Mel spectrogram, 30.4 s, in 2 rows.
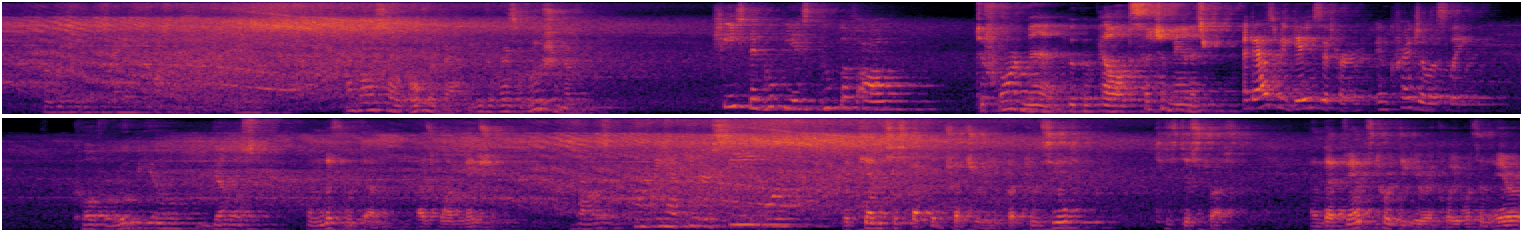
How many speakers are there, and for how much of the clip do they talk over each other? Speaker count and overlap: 7, no overlap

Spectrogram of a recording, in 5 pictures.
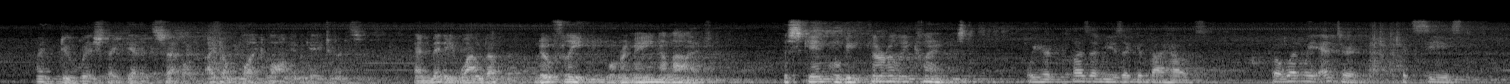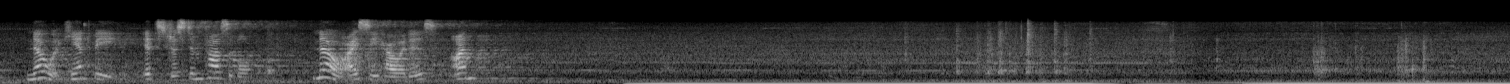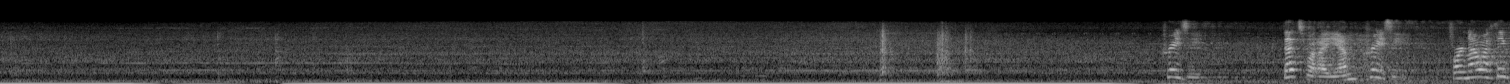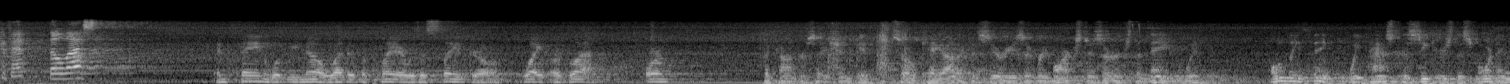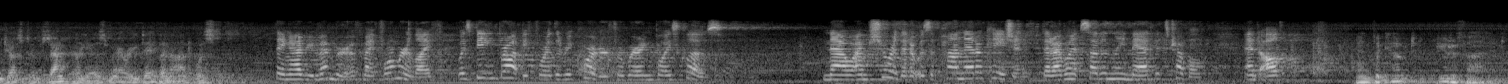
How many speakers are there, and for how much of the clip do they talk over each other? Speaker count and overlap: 5, no overlap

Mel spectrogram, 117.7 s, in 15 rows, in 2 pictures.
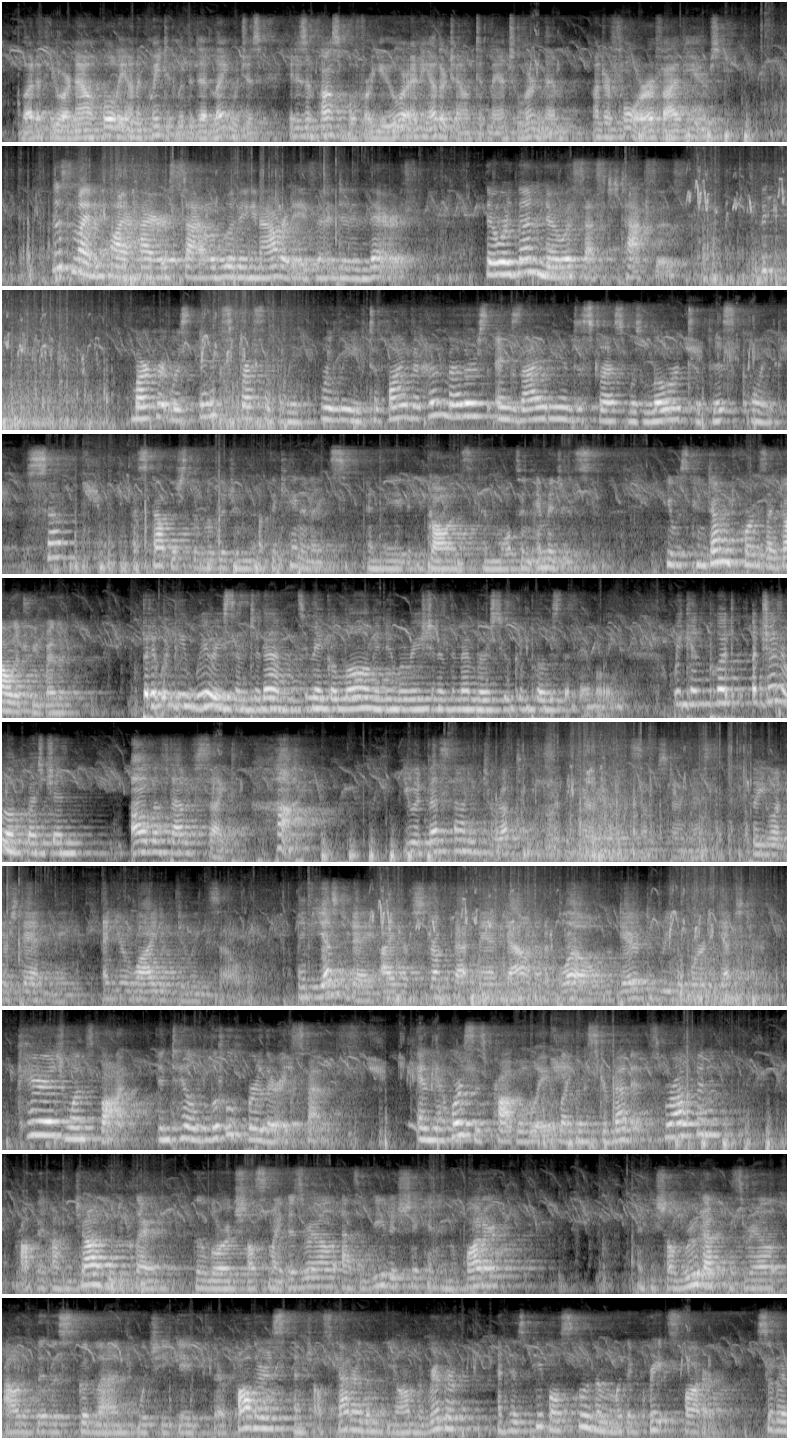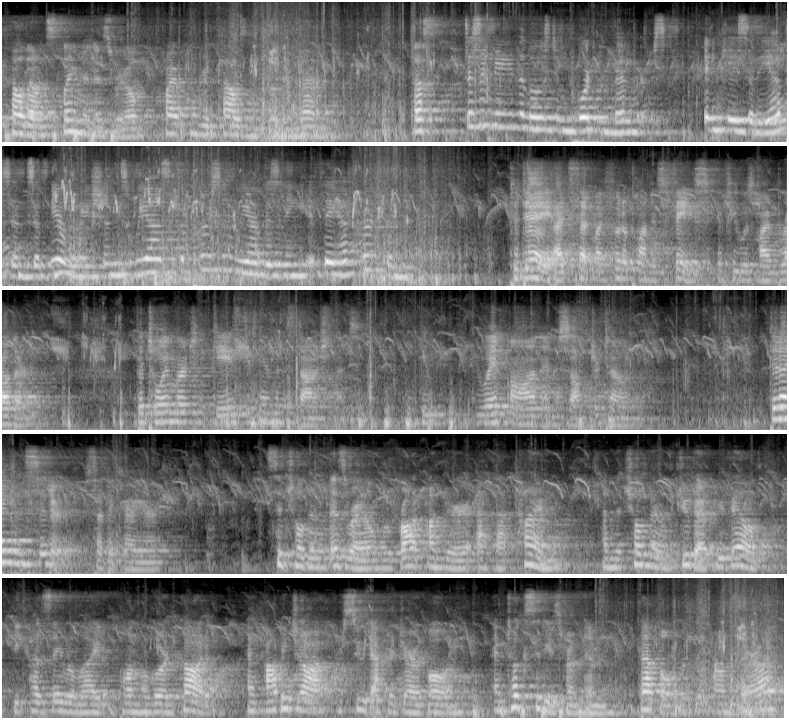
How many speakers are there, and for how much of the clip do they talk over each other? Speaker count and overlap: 6, no overlap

